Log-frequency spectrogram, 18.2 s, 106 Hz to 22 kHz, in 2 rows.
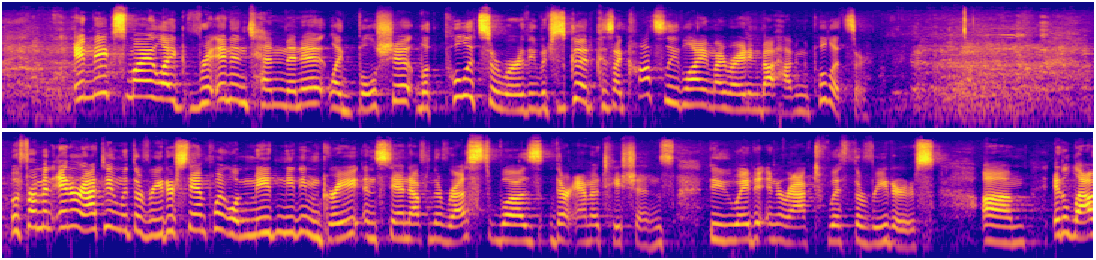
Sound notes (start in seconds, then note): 7.4 laughter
